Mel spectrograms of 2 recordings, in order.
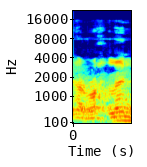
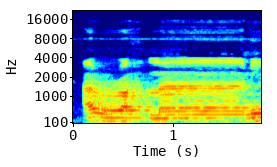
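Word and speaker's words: الرحمن: Kemudian arrahman juga sama. Arrahman jangan arrahmani. Ini kelebihan. Kemudian yang perlu diperhatikan juga di kata arrahim ini.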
